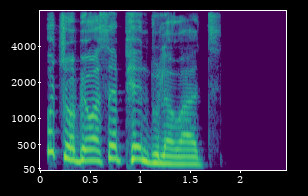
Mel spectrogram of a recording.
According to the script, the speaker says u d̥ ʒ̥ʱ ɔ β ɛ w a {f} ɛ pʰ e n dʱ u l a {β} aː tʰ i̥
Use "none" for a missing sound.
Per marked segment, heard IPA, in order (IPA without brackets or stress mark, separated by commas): s, w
